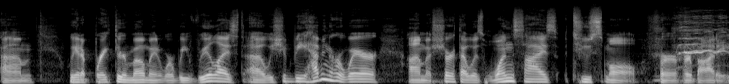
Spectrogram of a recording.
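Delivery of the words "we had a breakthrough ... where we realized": ordinary delivery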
